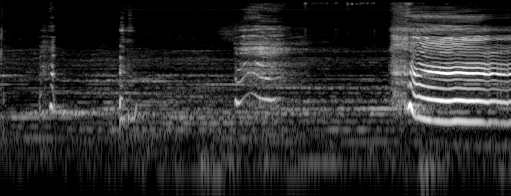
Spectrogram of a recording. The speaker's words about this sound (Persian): و گریه کرد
